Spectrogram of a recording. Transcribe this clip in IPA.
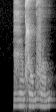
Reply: ɣ e˧ w z o˨˦ w v ə˨˦ w

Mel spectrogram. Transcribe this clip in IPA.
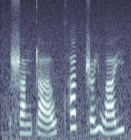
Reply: ʂ a˧ ŋ ʈ aː˨˩˦ w t̪ʰ a˦˥ t̚ ʂ ə˧˥ j w a˧˥ j

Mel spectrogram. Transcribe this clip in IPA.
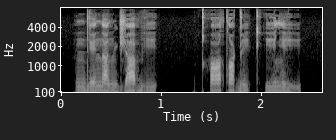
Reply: n d e n a n d͡ʒ a b i | qʰ a tˤ i ɡ i kʰ i l i

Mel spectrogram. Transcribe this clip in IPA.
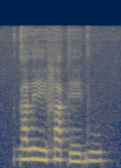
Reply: ɡ a˦ l eː˦˨ f a˦ k eː˨ ɡ u˦

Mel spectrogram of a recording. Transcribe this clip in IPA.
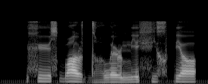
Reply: x yː˦ s b ɑ˦˨ ɭ d ɑ̤˨ w ø˨ ɭ mʲ ø˦ fʲ ṳ˦ x pʲ ɔ˦

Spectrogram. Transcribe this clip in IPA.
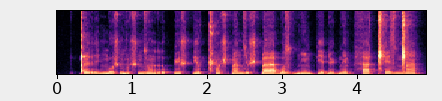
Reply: ǃ ø r i ŋ͡m u ʃ ŋ ɡ ũ ʃ n z ũ r u k͡p y ʃ pʲ u ǁʰ õ ʃ k͡p æ̃ n z y ʃ k͡p æ ɓ o z b ĩ b pʲ e ɗ y b ẽ p h æ ǁʰ e z ŋ͡ǁ æ̃

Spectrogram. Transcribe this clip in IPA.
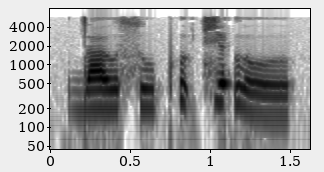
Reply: d a˦ ʊ̯ s u˦ pʰ ʊ˦ ʔ t͡ɕ ɛ˦ ʔ l o˨ ʊ̯

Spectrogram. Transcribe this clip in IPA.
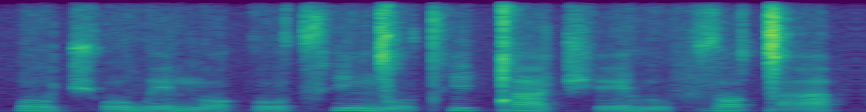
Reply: o˥˩ t͡ʃʰ o˩˥ w e˩˥ n ɔ˩˥ k o˩˥ t͡sʰ i˥ ŋ͡ǀ o˨˩ tʰ i˥ ǃ a˥˩ t͡ʃʰ e˩˥ l u˨˩ f z ɔ˥ ǀ a˩˥

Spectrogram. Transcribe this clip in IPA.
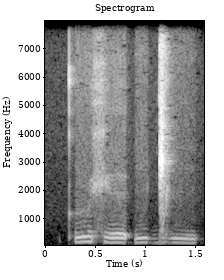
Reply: kʼ ʉ xʲ eː ʔ i ɡ͡ǁ i

